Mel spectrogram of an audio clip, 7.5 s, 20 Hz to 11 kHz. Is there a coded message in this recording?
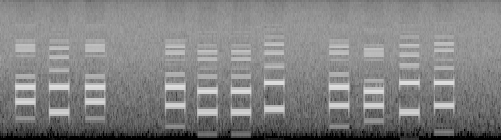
Yes: DTMF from 0.2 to 6.8 s, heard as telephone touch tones, dialled by hand, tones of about 290 ms. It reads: 020 8116 8739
